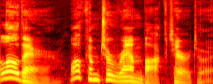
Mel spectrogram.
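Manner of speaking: proud, swooping voice brimming with pride. Narrator voices a woman calling out to travellers at a roadblock, brimming with pride. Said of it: "her voice brimming with pride".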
